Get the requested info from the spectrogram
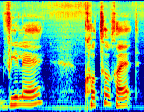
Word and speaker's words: Villers-Cotterêts: In 1802, Alexandre Dumas was born in Villers-Cotterêts, and forgive my French pronunciation, but Villers-Cotterêts, the third child of Thomas Alexandre Dumas.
